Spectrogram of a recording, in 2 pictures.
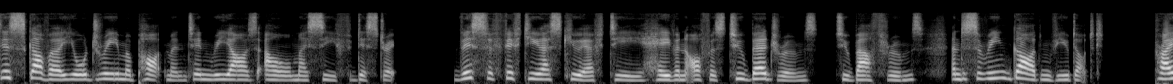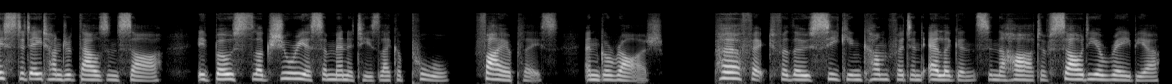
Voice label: narration audio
